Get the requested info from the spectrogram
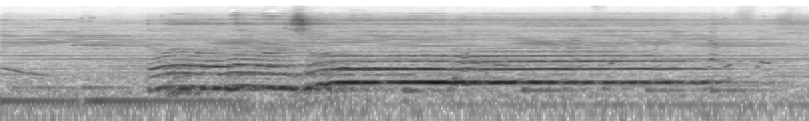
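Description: Live Indian devotional music: a voice sings long held notes that glide up into pitch, over a low drone that fades after the first couple of seconds. A short bright metallic strike sounds about three seconds in.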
